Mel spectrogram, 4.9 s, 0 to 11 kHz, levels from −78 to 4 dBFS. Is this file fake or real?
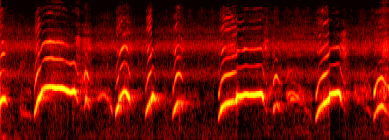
real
